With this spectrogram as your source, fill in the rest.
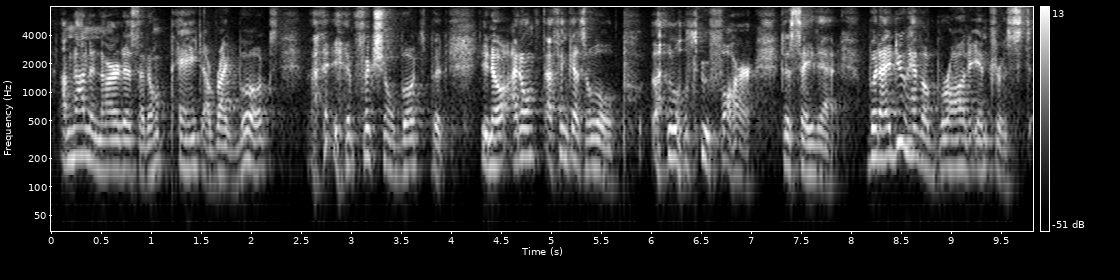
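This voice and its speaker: A man's voice: a little high, a bit bright. Frank, wry older man. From Northeast Tennessee. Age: 60s. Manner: frank, wry, chuckles often, digresses. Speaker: podcast host. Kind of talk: candid personal monologue.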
